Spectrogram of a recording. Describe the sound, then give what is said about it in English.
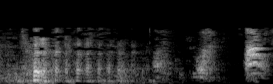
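A dog barks and yips in a quick, irregular string of sharp, fairly loud bursts, with two louder yelps standing out near the end. “That doesn't sound like a Labrador, does it?”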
